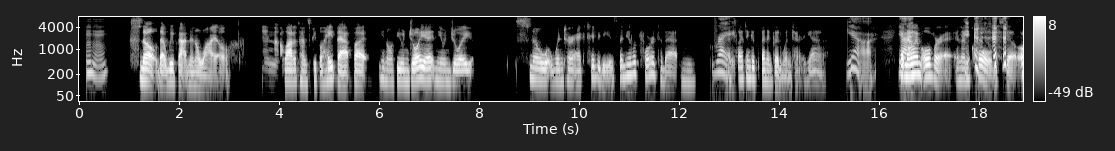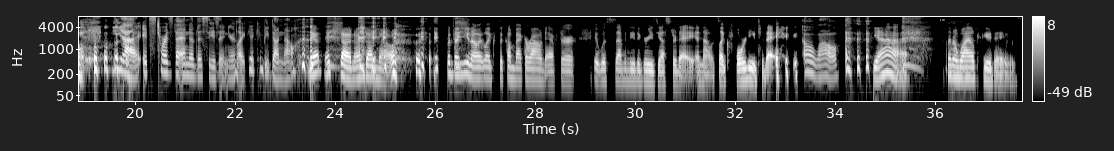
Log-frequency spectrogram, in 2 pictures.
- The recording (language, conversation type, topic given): English, unstructured, What are your favorite local outdoor spots, and what memories make them special to you?
- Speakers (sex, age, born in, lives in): female, 40-44, United States, United States; female, 50-54, United States, United States
- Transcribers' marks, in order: other background noise; laugh; laugh; chuckle; laugh; chuckle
